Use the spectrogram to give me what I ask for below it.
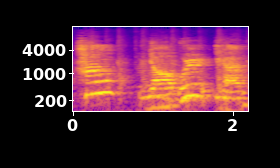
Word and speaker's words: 학여울: 동화가 일어납니다 그러면 최종 발음이 어떻게 되는 거냐면 항 여울이는 발음을 하겠죠 그래서 최종 발음이 하 여울이 아니라 학여울이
